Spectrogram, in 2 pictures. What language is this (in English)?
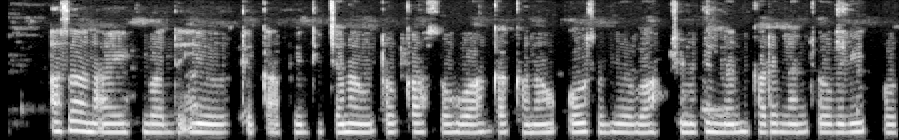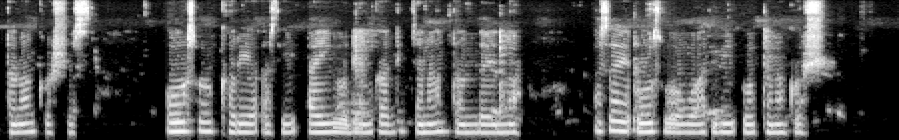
Wolaytta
